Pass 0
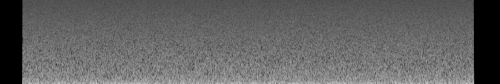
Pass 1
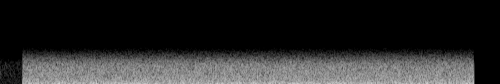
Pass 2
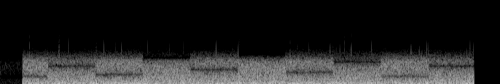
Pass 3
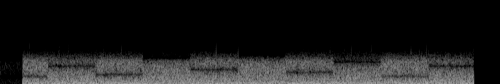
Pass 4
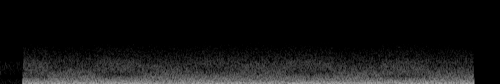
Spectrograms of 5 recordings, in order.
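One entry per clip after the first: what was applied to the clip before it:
Butterworth low-pass 970 Hz 36 dB per octave; upward compression, threshold −33 dBFS; level +2.5 dB
gain into a clipping stage and back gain 10 dB; dynamic equaliser 1,100 Hz, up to +6 dB, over −45 dBFS, Q 3.3; notch on a step sequencer 2.1 Hz 370–1,600 Hz; level −3 dB
brickwall limiter −19.5 dBFS, peak gain reduction 7 dB; surface crackle 13 per second −49 dBFS; level −2.5 dB
slew-rate limiting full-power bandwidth 4 Hz

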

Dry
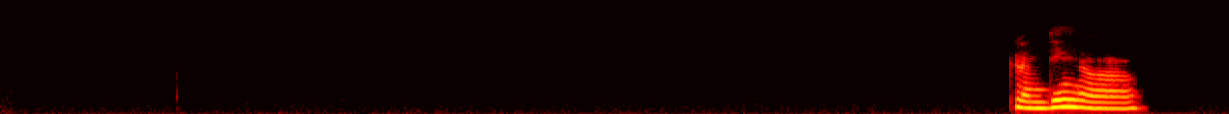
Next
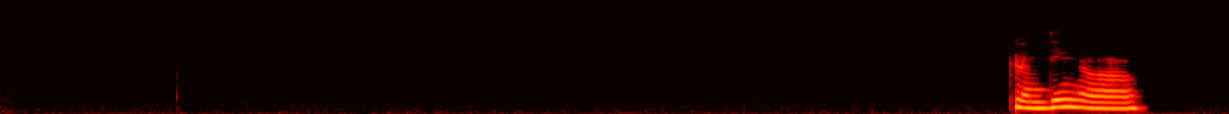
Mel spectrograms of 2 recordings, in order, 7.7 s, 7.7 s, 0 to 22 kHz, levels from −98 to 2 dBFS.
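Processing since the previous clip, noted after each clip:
downward compressor 5 to 1, threshold −33 dBFS, peak gain reduction 11.5 dB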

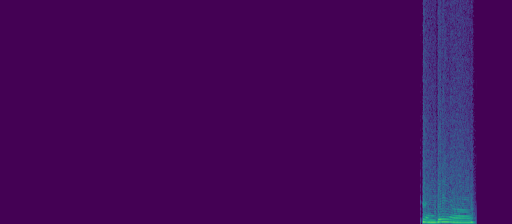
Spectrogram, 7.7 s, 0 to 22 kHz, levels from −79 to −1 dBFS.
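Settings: log-companded quantiser 4 bits
level +9 dB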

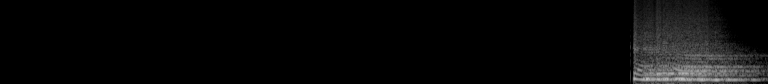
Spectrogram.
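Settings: dense smooth reverb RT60 1.8 s, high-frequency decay 0.45×, pre-delay 80 ms, DRR −1.5 dB
level −2 dB

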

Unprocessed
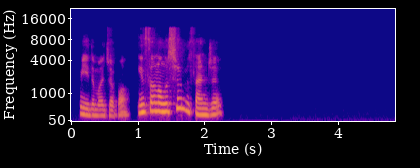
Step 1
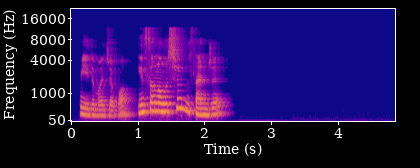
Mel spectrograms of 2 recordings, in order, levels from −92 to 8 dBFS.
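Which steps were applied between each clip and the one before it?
repeating echo 61 ms, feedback 30%, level −11 dB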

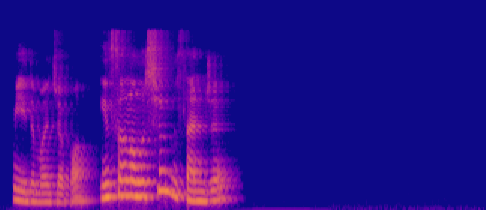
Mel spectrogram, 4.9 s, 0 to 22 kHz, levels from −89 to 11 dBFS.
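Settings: no processing that can be heard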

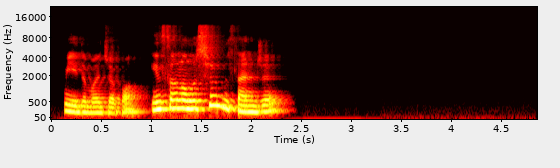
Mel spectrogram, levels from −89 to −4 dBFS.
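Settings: tilt shelving filter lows +8.5 dB
level +3 dB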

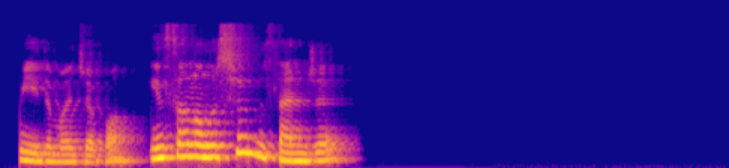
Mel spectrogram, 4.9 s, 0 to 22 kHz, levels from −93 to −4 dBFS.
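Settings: noise gate −39 dBFS, range −16 dB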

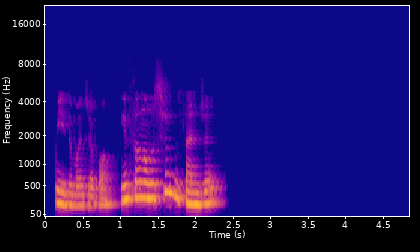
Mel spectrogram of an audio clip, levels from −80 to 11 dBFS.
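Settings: loudspeaker in its box 180–5,100 Hz, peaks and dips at 190 Hz +10 dB, 300 Hz +4 dB, 430 Hz +9 dB, 770 Hz −5 dB, 1,200 Hz +6 dB, 3,300 Hz +4 dB
level −2.5 dB

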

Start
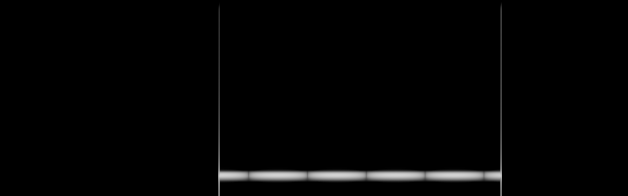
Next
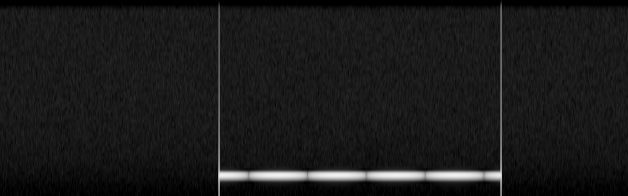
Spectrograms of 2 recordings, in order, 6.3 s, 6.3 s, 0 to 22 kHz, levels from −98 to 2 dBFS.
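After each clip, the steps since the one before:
high-shelf EQ 2,600 Hz +10 dB
level +7 dB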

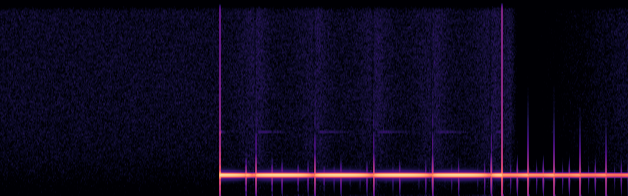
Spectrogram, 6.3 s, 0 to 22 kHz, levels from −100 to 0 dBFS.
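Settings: noise gate with hold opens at −14 dBFS
delay with a low-pass on its return 260 ms, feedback 50%, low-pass 2,400 Hz, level −11.5 dB
multiband upward and downward compressor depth 70%
level −3.5 dB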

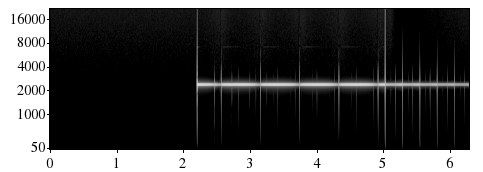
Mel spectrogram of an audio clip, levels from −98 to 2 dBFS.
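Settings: spectral tilt +3.5 dB per octave
level −8 dB

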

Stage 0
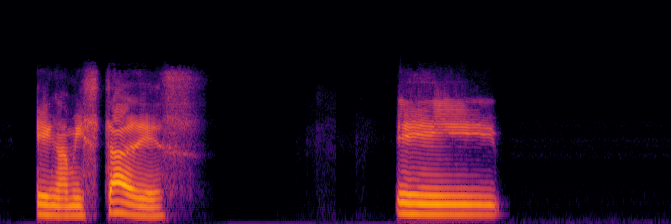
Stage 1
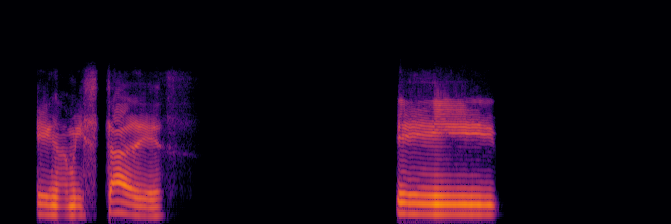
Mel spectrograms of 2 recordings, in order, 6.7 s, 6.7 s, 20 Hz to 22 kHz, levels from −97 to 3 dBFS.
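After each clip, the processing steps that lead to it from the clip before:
high-pass filter 120 Hz 6 dB per octave
brickwall limiter −17 dBFS, peak gain reduction 10.5 dB
expander for the loud parts 2.5 to 1, over −41 dBFS
level +1.5 dB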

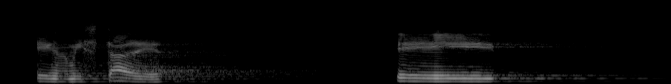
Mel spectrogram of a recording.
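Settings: dense smooth reverb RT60 4.4 s, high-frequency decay 0.85×, DRR 13.5 dB
level −8.5 dB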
